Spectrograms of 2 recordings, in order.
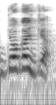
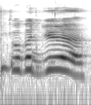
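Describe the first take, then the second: First: Loud pained cry from spice; burning exclamation. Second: Long loud pained groan; drawn-out burning cry. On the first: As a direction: blurt it out as the heat hits. Just bit a very hot pepper. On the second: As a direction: stretch it out, mouth on fire. Pepper burning, second cry. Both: Real, not acted.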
